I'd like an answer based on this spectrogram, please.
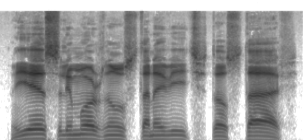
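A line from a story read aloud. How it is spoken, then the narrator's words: Laughing. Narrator (Russian): засмеялся я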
